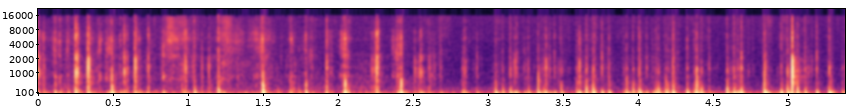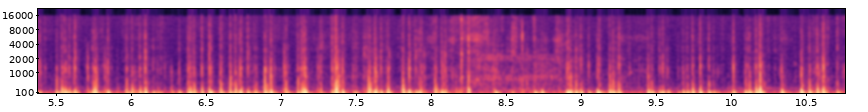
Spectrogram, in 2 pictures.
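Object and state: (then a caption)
Glass tablet screen. Fingertips and short nails tap and scratch the glass screen of an iPad in a blue silicone case, held close to the mic. The result is a dense, steady stream of quick, dull taps with soft scratching in between, mostly low and thuddy with little bright content and no ring after each tap.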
